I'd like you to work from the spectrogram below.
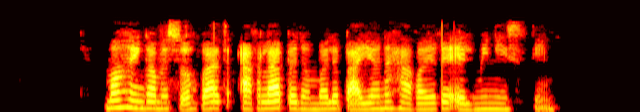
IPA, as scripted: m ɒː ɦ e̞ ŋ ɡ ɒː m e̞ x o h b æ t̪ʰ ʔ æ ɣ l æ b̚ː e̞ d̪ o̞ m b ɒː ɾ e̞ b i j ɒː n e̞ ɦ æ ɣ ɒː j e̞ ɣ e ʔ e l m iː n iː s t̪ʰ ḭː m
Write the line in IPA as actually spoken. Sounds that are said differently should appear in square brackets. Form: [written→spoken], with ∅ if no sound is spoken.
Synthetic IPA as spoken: m ɒː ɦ e̞ ŋ ɡ ɒː m e̞ [x→s] o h b æ t̪ʰ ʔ æ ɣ l æ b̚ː e̞ d̪ o̞ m b ɒː [ɾ→l] e̞ b [i→æ] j ɒː n e̞ ɦ æ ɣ ɒː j e̞ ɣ e ʔ e l m iː n iː s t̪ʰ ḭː m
